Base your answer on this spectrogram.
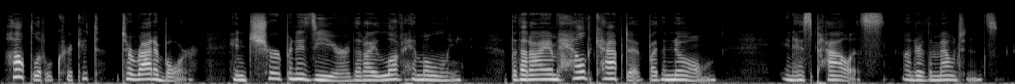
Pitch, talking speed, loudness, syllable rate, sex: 215 Hz, 175 wpm, -19 LUFS, 5.1 syllables/s, female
